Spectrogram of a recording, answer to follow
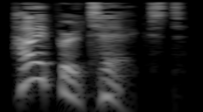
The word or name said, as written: hypertext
